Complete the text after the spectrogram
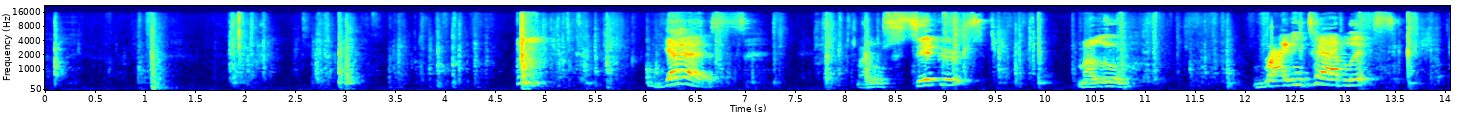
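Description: Cardboard and plastic packaging rustle and crinkle as items are unpacked.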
